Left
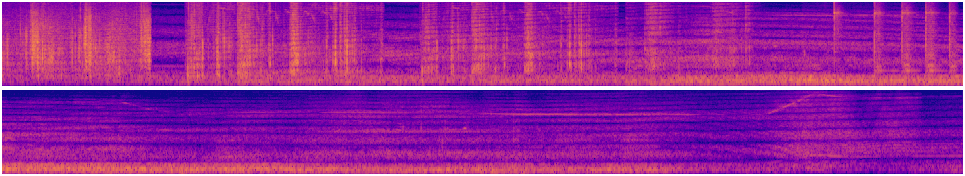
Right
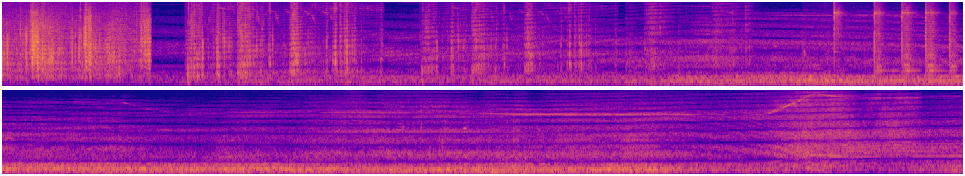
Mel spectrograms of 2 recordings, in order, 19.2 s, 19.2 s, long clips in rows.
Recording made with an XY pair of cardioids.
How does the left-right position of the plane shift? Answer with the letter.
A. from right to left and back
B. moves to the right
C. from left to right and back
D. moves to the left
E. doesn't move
B.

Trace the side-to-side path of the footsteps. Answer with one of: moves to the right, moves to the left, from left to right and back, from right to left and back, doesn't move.
moves to the left.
